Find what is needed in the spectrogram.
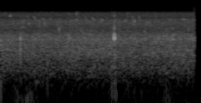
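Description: Faint, steady rush of a shallow creek's running water, with a single small click about a second in; the sound cuts off abruptly just before the end.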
